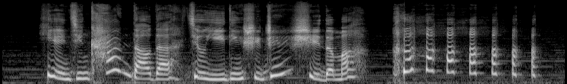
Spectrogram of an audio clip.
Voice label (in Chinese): 女 动画 角色 妖花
